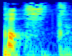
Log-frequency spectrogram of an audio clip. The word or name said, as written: pitched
